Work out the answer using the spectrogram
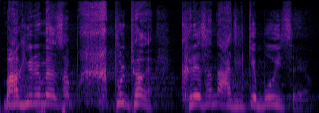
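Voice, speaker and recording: A middle-aged male pastor preaching a Friday night sermon, lively and animated, with playful imitated asides. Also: high voice, quick pace, slightly rough. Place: large church sanctuary. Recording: long hall reverb.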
